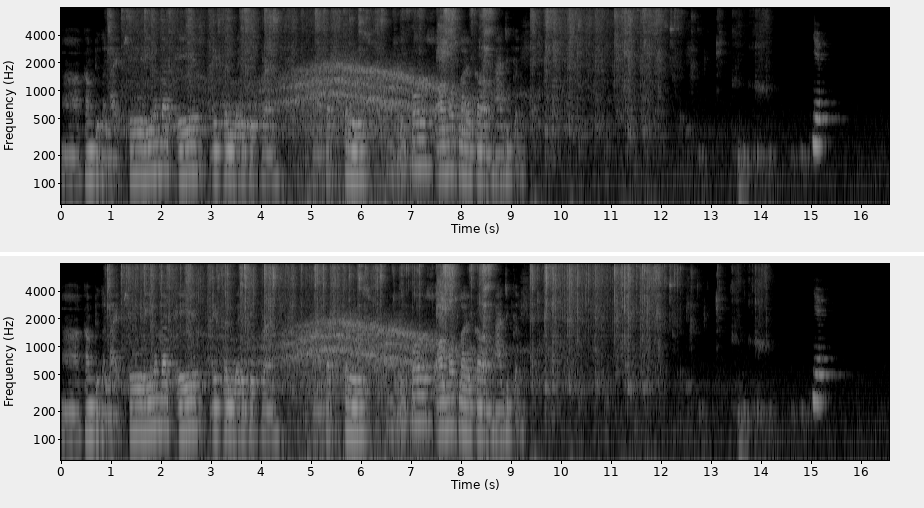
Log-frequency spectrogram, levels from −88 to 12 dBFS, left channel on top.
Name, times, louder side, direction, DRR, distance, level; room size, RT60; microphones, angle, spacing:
voice 1, 0.0-4.3 5.0-9.3, right 2 dB, 20° right, 6 dB, 0.4 m, -42 dB
sound 1, 0.9-8.6 9.2-12.7 13.1-14.1, right 6 dB, 70° right, 1.0 m, -42 dB
sound 2, 1.3-10.0, right 1 dB, ahead, 2.5 m, -47 dB
voice 2, 13.5-14.2 14.8-15.2, left 4 dB, 45° left, 3 dB, 1.2 m, -49 dB
7.5 x 5.7 x 3.0 m, 0.78 s
head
